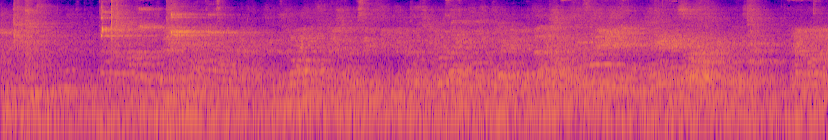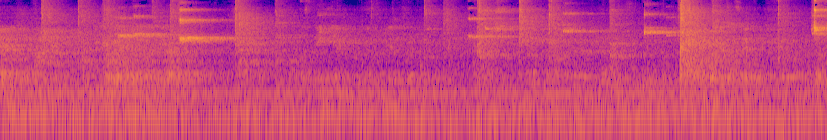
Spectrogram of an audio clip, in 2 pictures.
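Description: Adult men and women chat and call out around the hall.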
